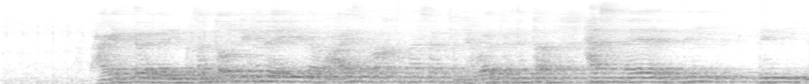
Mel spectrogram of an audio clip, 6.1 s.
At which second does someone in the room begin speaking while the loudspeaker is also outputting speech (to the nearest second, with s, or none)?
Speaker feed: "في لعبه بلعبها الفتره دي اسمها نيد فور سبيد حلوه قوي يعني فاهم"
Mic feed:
1 s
